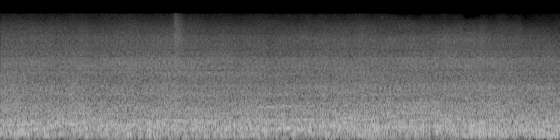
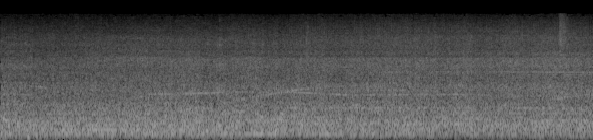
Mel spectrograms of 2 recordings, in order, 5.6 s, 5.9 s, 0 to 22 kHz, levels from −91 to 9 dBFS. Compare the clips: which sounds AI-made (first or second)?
first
